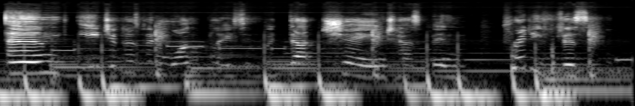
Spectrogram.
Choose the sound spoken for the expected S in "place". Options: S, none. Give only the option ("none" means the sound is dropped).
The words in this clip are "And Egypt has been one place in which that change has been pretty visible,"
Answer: none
